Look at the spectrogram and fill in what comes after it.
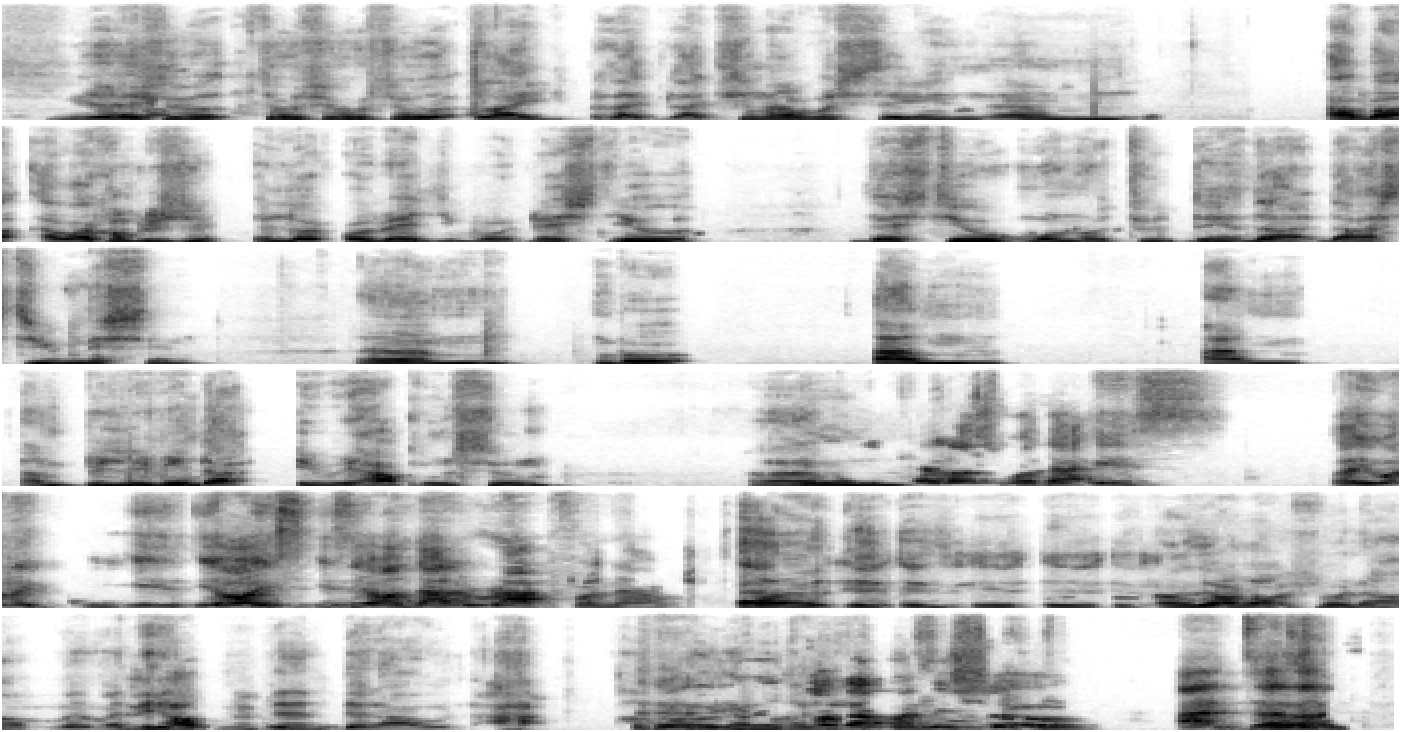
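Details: Adult man with cerebral palsy since birth, which he attributes to high bilirubin at birth and says affects movement and speech: dysarthria (cerebral palsy).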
